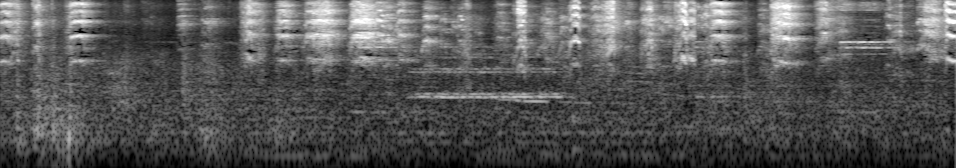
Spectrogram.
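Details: Sun conures enjoying the rain, a busy mix of harsh, metallic screeches from several birds overlapping one another, backed by rain patter.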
